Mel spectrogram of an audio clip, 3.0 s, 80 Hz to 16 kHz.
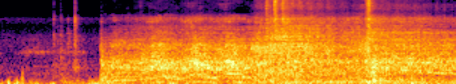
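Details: Frame-off restored 1931 Chrysler Series 70 rumble-seat coupe with rebuilt engine, oversized pistons, rebalanced rotating assembly and Tillotson carburetor: a few uneven cranking beats, then catches and settles into a steady, even idle; normal start.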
